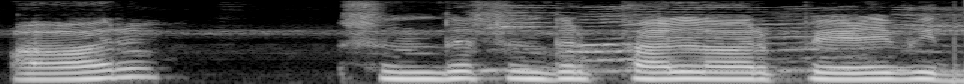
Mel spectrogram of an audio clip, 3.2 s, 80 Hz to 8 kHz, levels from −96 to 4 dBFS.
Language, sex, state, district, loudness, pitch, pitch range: Hindi, female, Punjab, Kapurthala, -16 LUFS, 200 Hz, 195-215 Hz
